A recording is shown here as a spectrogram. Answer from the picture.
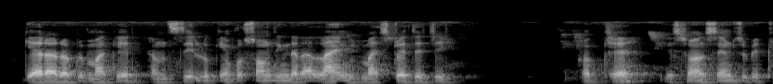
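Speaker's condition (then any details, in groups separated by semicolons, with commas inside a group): No condition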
